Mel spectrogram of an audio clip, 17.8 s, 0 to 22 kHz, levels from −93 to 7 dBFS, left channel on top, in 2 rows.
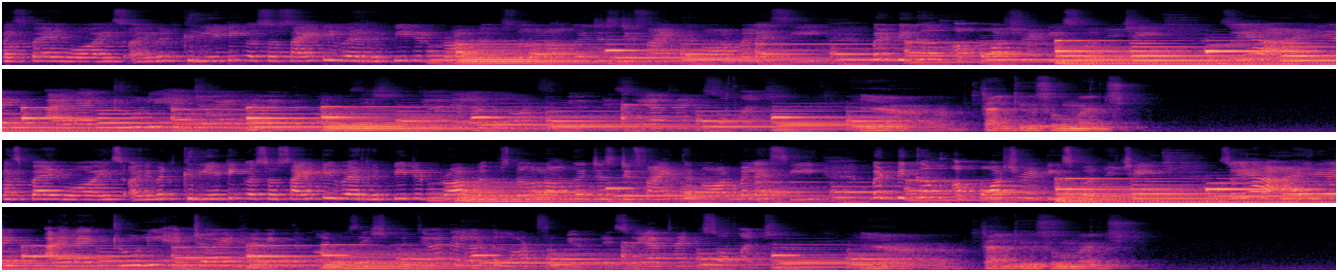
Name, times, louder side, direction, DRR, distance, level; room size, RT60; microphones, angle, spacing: voice 1, 0.0-13.9, right 3 dB, 80° right, 3 dB, 1.6 m, -26 dB
sound 1, 2.8-14.9, left 3 dB, 65° left, 4.8 m, -21 dB
voice 2, 14.6-16.4, left 2 dB, 25° left, -1 dB, 3.0 m, -27 dB
16.5 x 14.5 x 2.7 m, 0.63 s
head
